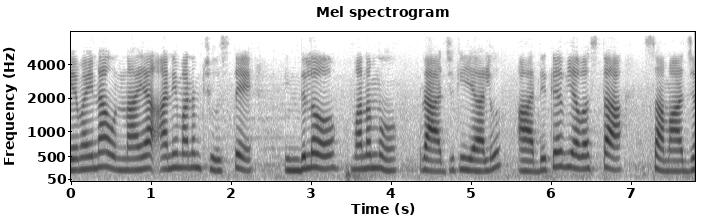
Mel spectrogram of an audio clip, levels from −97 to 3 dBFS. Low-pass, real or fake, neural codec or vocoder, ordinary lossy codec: 7.2 kHz; fake; codec, 16 kHz, 2 kbps, FunCodec, trained on Chinese and English, 25 frames a second; none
